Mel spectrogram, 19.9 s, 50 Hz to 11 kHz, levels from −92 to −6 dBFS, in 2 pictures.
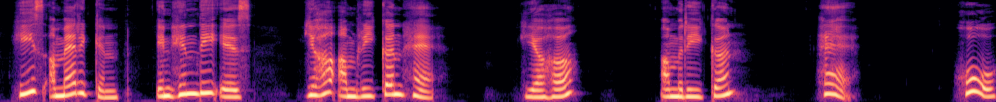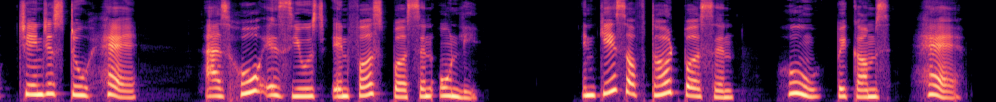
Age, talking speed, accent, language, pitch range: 20-39, 95 wpm, Indian, English, 215-320 Hz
